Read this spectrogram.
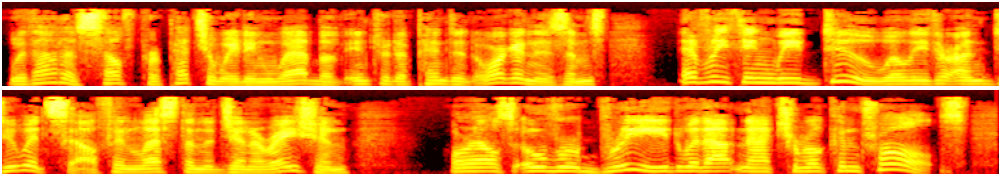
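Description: A man's voice: a little high, expressive, a little fast, dry recording, clean studio sound, pitched above the performer's own voice. A man voicing a scowling woman scientist who presses her point with urgency. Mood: urgent.

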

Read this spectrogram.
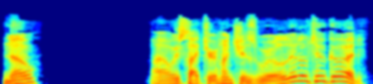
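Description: A man's voice: medium pitch, very animated, moderate pace, darkish tone, dry recording, pitched above the performer's own voice, natural voice. A man voicing a nervous, patronizing older male co-pilot turned traitor in a space adventure audiobook. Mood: smug, coaxing.

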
